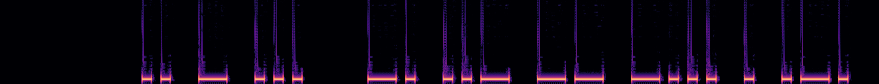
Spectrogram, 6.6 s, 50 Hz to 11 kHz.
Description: Morse code, heard as a keyed tone, about 17 wpm, 700 Hz. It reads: ITS NUMBER
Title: Sentences from Top 1000 Words - Review Part 1 - 17wpm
